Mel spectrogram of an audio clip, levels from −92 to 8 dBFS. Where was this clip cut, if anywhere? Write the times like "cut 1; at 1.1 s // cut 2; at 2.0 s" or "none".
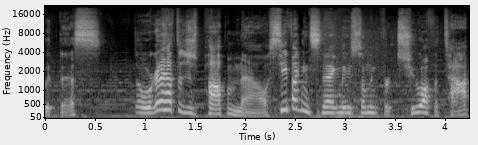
cut 1; at 0.9 s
